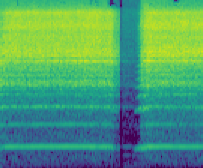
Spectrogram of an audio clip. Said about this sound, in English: Insert train whistle here.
